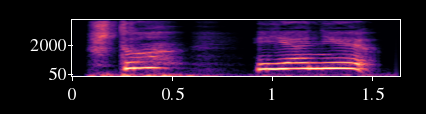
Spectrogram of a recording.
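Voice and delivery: high, startled half-question; lightly voiced shocked girl; startled gasp. A narrator's reading. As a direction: catch her breath in sudden alarm. Heroine startled, cut off.

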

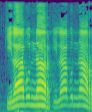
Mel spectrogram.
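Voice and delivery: loud, high call of kilabun nar. Retold or imitated. Quoting a harsh call about raised voices. (suara keras dan tinggi)

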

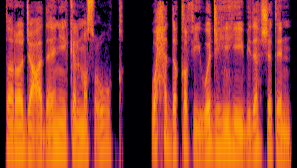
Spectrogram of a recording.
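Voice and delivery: plain reading voice

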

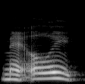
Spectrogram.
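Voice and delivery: put-on high, loud child's cry. Little daughter cries out to her mother. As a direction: call out like a sobbing little girl. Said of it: "vừa khóc vừa gọi".

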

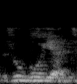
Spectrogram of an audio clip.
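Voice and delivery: زبويات with a u after both z and b; disallowed plural form. Shown as a demonstration. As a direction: sound out زبويات as zu-bu-yaat. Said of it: "ما نقول زبويات".

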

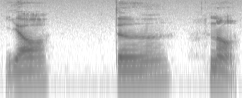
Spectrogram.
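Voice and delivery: held syllables with pauses between; syllable-by-syllable demo. Shown as a demonstration. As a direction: break the word into slow, clear pieces. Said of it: "Second part".

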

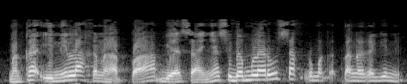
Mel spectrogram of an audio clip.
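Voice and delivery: normal talking voice

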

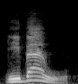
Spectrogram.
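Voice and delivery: ordinary delivery

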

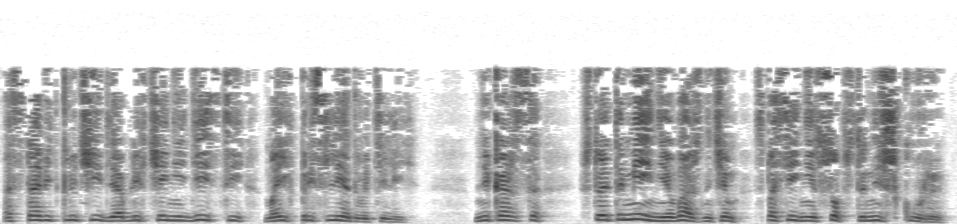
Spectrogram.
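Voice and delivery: high, loud snapping retort. A narrator's reading. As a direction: snap back like a cornered rat. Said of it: "окрысился Маньян".

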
